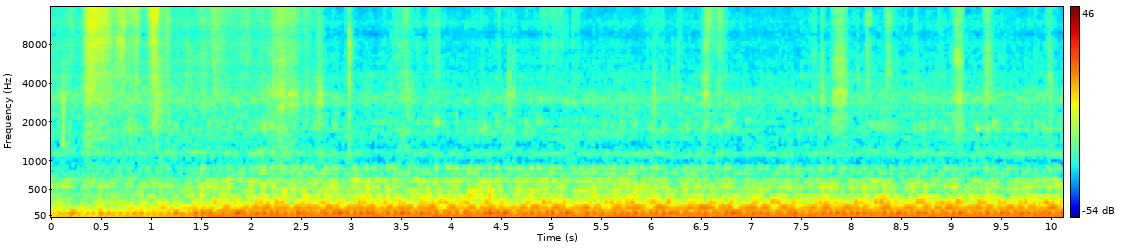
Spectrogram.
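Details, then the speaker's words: 2002 Chevrolet Silverado 1500 2WD, 5.3 L V8, P0300 misfire. Low uneven idle with a chuff at the tailpipe about three a second and a small tick with each miss; scope compression test found intermittent low compression from a leaking cylinder 2 exhaust valve. "i don't know if you guys can hear it but about every time that sucker misfires you can hear hear a little tick down in there i'm pretty sure i'm pretty sure it's this exhaust valve right here"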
